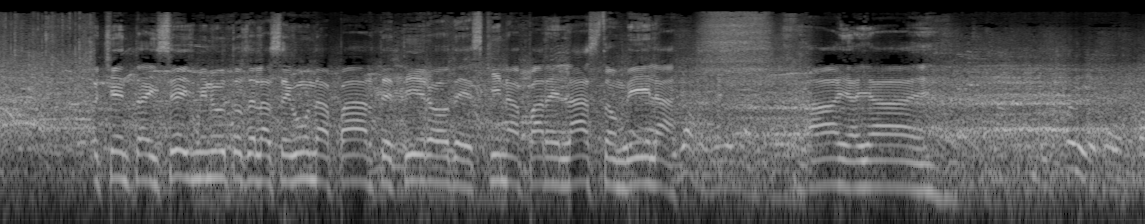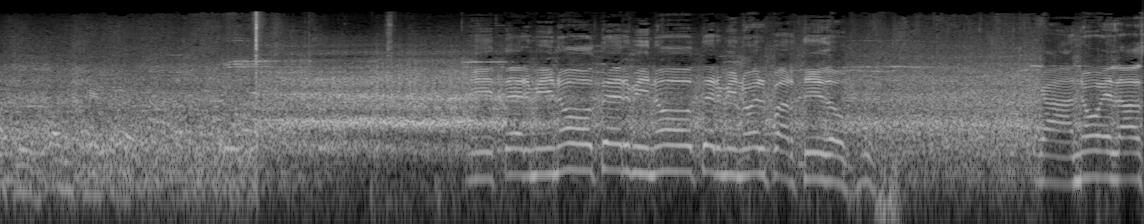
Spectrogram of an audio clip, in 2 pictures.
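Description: A stadium crowd sings and chants together loudly.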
